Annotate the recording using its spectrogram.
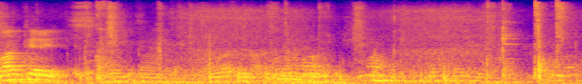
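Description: A group of young men chat nearby.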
